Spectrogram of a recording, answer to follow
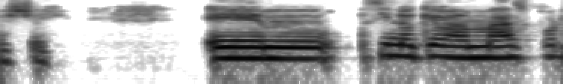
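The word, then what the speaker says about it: ch'ixi: Recordé la noción de Silvia Rivera Cosicán, que es lo Shikse, em, pero en realidad es que se pronuncia Sheje, pero bueno, se escribe Shiksi, se pronuncia Sheje.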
